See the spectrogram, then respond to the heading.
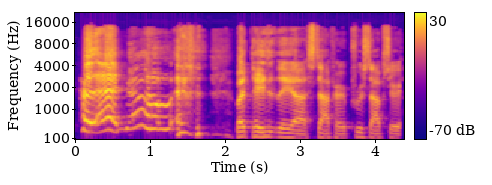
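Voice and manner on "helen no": much higher, loud crying shout of her name; wailing no, sobbing; anguished cry. Retold or imitated. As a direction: scream for her sister in despair. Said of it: "Gabriel's like".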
